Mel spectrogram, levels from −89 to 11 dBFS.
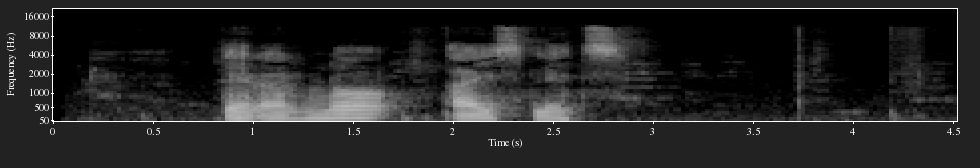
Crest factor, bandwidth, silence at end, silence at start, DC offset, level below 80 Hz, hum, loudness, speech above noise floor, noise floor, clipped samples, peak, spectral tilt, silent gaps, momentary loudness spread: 20 dB; 11.5 kHz; 1.7 s; 0.85 s; under 0.1%; -58 dBFS; none; -23 LUFS; 46 dB; -69 dBFS; under 0.1%; -6 dBFS; -6 dB/octave; none; 8 LU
